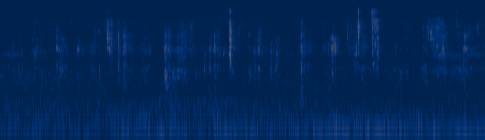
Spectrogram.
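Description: Close-up chewing of a mouthful of rice bowl: many short, sharp mouth clicks and small crunches, over a low steady rumble.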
